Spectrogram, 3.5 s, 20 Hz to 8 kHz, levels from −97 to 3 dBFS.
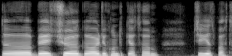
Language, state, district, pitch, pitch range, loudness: Kashmiri, Punjab, Kapurthala, 205 Hz, 200-210 Hz, -14 LUFS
